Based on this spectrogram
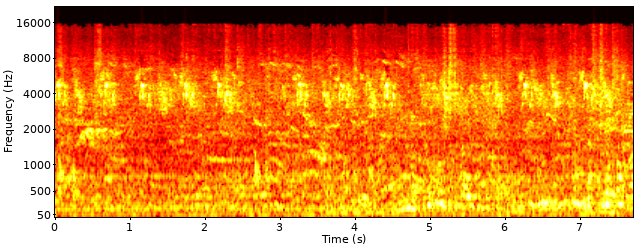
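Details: Barn swallow nestlings in late May, in their key growth phase, fed rapidly and continuously by both parents; high, scratchy chirping bursts repeat steadily throughout over a dense, noisy background.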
